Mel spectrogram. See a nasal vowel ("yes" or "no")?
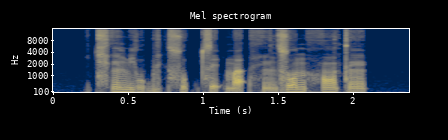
yes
